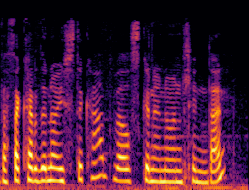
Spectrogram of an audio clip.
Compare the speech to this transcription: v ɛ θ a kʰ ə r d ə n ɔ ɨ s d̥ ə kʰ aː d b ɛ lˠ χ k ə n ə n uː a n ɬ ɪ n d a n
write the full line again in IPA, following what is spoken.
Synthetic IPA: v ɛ θ a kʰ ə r d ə n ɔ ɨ s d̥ ə kʰ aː d v ɛ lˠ s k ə n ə n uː ə n ɬ ɪ n d a n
